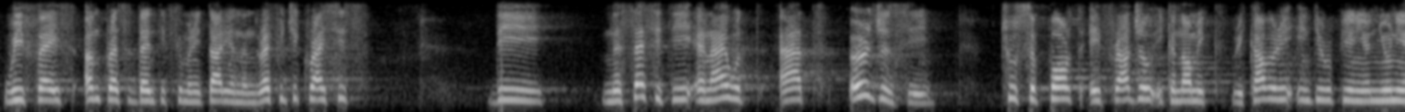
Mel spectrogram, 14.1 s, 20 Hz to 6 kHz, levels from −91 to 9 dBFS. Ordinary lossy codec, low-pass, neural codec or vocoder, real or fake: Opus, 32 kbps; 5.4 kHz; none; real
